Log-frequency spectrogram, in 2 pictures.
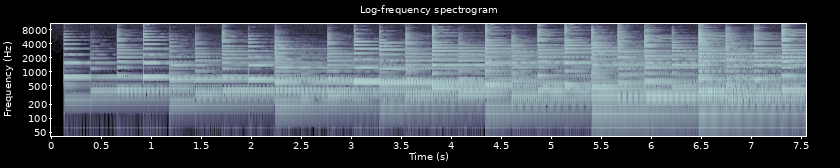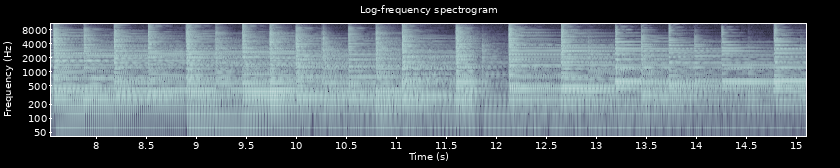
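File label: YAMAHA MU1000EX, Electric Grand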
